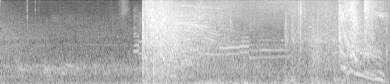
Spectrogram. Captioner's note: gun firing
